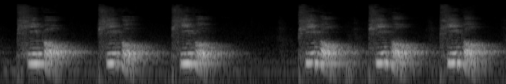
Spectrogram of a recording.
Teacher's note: P에서 L로 뚝 끊기는 게 아니라 중간에 혀가 움직이면서 만들어내는 소리가 있는데, 그게 바로 슈아 소리입니다. 슈아 소리. 내가 만들어내는 게 아니라 자연스럽게 소리가 이동하면서 만들어지는 소리.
